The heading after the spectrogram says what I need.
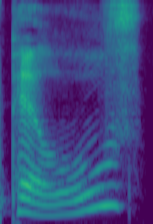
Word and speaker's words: pills: vitamin pills every morning remember it's pills and the is in your throat pills pills I take vitamin pills ills ills when I say pills this part of my tongue it doesn't touch myba the top part of my mouth at all it doesn't touch it my tongue is down here pills and the l i pronounce in my throat pills pills pills vitamin pills pills I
